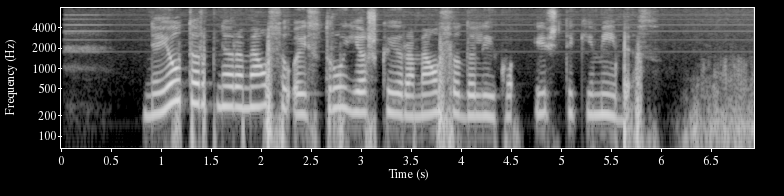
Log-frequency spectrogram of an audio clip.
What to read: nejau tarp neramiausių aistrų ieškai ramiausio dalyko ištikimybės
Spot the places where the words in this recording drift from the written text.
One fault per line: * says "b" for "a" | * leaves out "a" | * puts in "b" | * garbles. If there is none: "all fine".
all fine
